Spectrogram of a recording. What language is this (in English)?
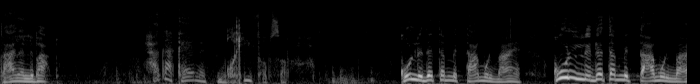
Arabic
